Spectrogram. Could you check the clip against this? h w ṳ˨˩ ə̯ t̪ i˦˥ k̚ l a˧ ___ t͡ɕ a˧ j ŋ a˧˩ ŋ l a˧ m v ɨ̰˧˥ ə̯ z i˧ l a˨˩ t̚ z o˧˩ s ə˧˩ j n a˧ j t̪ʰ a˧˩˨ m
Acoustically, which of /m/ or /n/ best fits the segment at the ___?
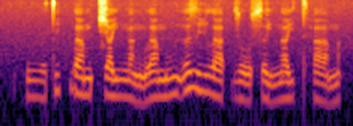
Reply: m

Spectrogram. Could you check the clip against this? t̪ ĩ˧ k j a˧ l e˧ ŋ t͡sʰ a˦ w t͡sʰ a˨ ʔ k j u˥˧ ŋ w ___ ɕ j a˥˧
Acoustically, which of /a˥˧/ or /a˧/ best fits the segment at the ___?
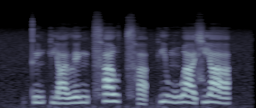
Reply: a˥˧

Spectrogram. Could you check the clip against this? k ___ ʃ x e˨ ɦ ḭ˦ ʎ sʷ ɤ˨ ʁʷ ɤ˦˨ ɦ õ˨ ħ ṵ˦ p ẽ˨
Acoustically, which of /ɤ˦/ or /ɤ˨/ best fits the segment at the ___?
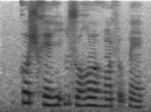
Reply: ɤ˦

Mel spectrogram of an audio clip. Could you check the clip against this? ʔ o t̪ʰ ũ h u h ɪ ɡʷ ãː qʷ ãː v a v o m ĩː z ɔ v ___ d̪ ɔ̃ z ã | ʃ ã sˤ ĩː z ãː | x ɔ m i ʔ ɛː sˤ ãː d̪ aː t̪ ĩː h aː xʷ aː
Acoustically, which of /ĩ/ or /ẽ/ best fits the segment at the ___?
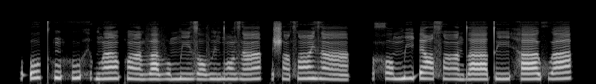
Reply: ĩ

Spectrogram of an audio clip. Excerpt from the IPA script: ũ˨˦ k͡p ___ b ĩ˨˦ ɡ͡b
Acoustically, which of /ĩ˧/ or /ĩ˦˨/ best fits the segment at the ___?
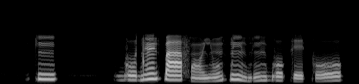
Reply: ĩ˦˨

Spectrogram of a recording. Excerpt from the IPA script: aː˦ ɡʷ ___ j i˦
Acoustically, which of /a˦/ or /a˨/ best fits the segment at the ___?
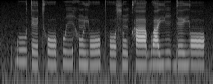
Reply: a˦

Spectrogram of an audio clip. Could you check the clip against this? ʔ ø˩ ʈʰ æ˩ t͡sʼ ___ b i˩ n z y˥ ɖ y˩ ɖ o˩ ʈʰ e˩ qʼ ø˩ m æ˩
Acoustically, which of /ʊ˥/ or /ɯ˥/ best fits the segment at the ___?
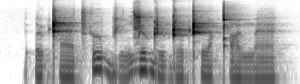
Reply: ɯ˥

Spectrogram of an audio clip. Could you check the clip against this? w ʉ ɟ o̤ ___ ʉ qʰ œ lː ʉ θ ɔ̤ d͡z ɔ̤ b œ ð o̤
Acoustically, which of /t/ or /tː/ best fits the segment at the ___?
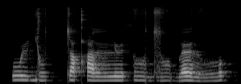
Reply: tː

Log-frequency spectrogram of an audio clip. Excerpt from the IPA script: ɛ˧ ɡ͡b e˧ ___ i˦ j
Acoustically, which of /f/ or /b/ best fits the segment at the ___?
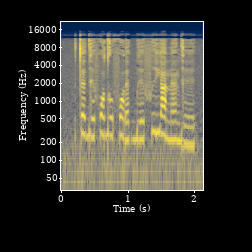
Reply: f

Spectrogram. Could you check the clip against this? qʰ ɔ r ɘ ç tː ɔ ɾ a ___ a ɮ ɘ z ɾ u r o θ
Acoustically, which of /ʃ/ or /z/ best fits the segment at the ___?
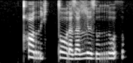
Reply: z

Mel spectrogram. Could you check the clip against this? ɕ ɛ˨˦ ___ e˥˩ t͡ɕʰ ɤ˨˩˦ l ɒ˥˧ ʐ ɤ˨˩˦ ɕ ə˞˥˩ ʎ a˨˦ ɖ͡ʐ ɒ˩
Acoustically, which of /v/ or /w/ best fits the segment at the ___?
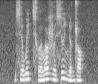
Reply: w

